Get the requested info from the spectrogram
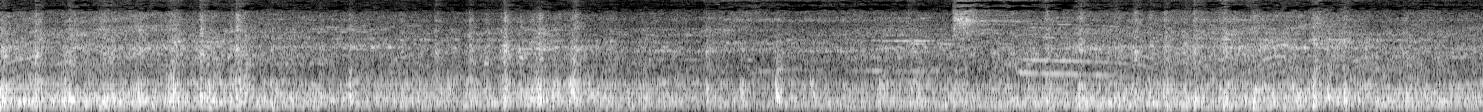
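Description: Freight cars rolling past: a steady rumble of steel wheels on rail, with repeated clacks as the wheels cross the rail joints.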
